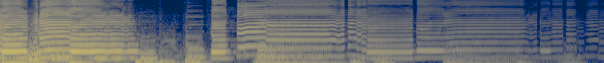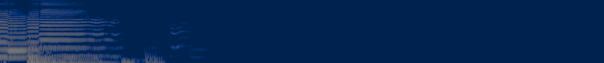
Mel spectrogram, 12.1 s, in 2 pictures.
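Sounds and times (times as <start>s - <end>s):
jazz ensemble playing: 0.0s - 6.3s.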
